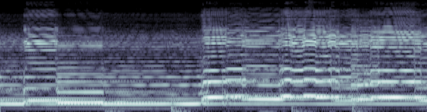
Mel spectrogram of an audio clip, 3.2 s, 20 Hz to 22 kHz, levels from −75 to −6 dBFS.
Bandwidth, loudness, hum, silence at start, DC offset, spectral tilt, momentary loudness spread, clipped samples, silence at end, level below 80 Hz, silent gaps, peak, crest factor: over 20 kHz; -14 LUFS; none; 0 s; under 0.1%; -1 dB/octave; 7 LU; under 0.1%; 0 s; -48 dBFS; none; 0 dBFS; 14 dB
